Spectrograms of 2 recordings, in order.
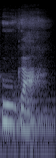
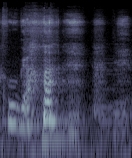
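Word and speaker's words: Hygge: And I got this yarn, which is spelled high G, but it's pronounced Hooga, or yeah, Hooga, from Joann in the color Rust.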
